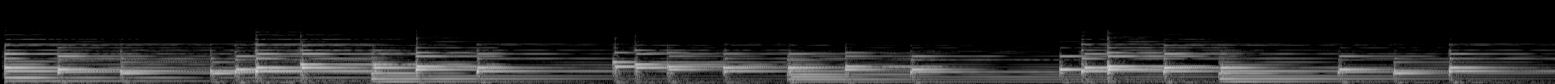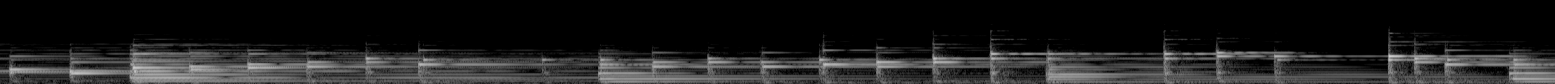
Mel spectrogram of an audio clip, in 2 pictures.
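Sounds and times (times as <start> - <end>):
romantic music: 0.0 - 31.0.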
